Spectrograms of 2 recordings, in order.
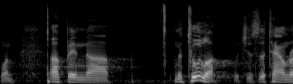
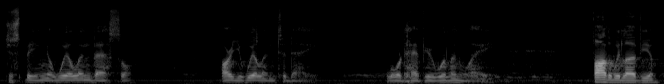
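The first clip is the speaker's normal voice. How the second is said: prayer; 4 semitones lower, 6 dB quieter than usual. Acted. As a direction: pray quietly as the sermon closes. Closing prayer and altar call.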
